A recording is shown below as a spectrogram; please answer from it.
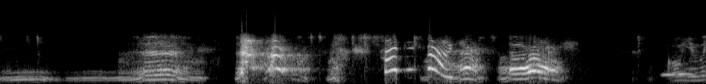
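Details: Pet Scottie bitch grumbling and moaning about having her leash put on before a walk; a sustained low moan rises into wavering, bending whines and yips, mixed with family voices speaking Afrikaans.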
